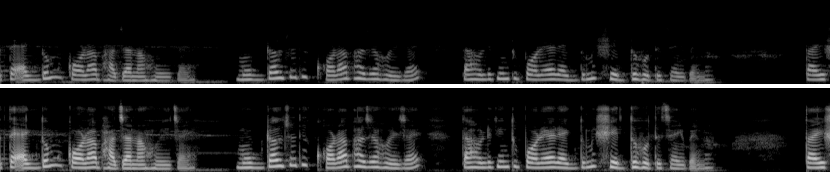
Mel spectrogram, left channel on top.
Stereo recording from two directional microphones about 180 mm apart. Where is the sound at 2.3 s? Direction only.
30° right (ahead or behind).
